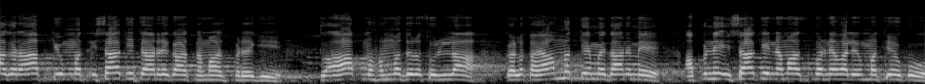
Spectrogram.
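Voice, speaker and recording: A man delivering an impassioned sermon as a preacher, building to loud, fervent passages. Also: very high voice.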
